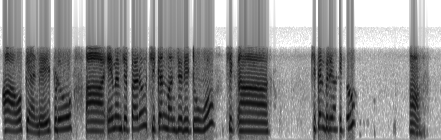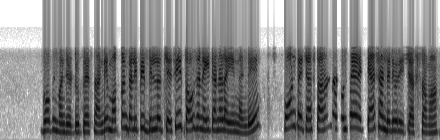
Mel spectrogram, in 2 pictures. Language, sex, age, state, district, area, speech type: Telugu, female, 60+, Andhra Pradesh, Chittoor, rural, conversation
